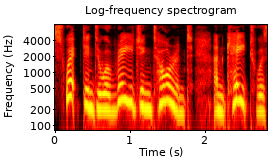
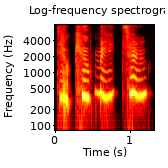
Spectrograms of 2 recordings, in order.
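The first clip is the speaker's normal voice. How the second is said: frightened; 11 semitones higher, 6 dB louder than usual. A narrator's reading. Frightened Meg fears killers.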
